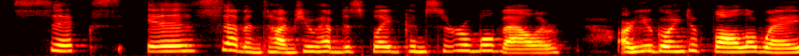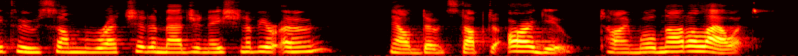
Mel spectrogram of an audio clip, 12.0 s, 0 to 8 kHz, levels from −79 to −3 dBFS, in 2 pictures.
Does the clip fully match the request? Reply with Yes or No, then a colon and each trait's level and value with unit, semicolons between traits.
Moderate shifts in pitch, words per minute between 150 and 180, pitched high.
Yes: average, 3.6 semitones; average, 165 wpm; high, 245 Hz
